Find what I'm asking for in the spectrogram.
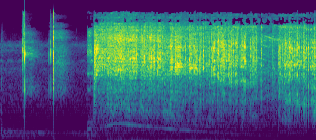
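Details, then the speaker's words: Makita angle grinder, about eight years of heavy use, before repair: a harsh, rough, uneven high-pitched grinding roar from the head once it spins up. There is a lot of slap, and the ring and pinion gears are worn and stripped. "I can feel a ton of slap in here it looks like the ring and pinion in this thing yeah looks like the ring and pinion in this is spent"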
